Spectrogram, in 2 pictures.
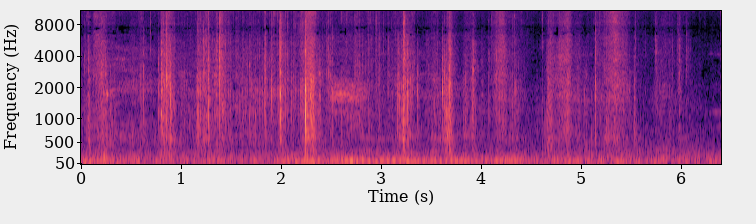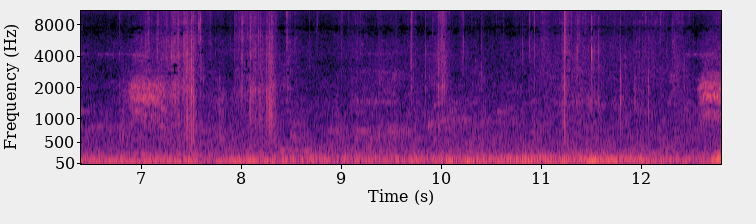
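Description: Fibrous pulp of a ripe palmyra palm fruit being pulled apart by hand, the fibres tearing with irregular crackles and snaps. The snaps come thick and fast for the first half, then grow sparse.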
